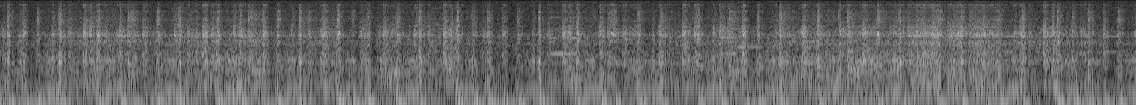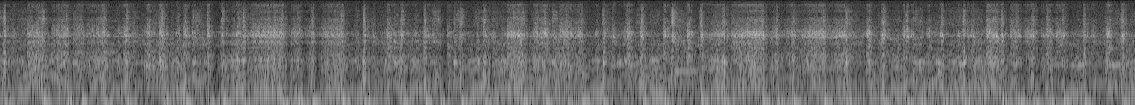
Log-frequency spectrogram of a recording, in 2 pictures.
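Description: Math-rock band playing live: a drum kit keeping a steady, driving beat under electric guitars, loud and heavy in the bass.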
